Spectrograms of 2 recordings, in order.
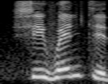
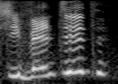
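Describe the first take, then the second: First: The verb starts with a w sound instead. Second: The verb starts with a normal v sound.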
